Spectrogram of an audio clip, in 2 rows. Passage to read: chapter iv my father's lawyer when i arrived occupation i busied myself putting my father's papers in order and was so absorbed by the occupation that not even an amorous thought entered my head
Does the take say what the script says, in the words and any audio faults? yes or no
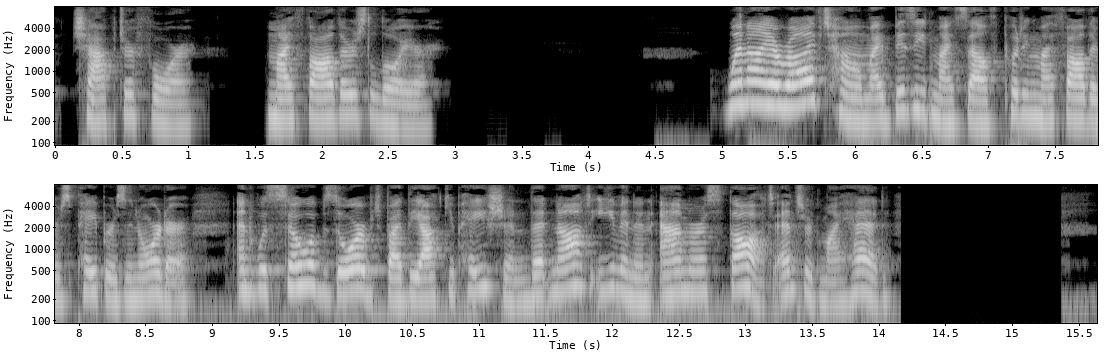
no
